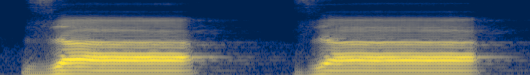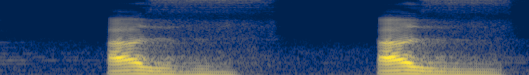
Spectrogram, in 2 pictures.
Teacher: د زا مخرج کله چې د ژبې سر د کتني غاښونو چې ثنایا سفلا ورته وایي د هغې سره سره بره غاښونو سره ولګي نو د دې نه زا ادا کېږي. او دغه شان د زا سین او صاد دا یو مخرج دی.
